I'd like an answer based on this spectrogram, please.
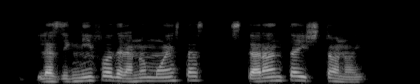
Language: Esperanto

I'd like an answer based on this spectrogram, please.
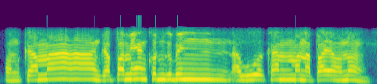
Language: Santali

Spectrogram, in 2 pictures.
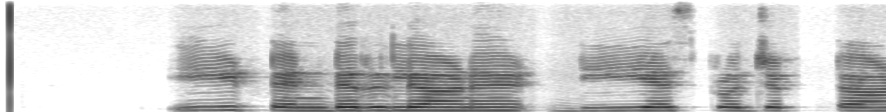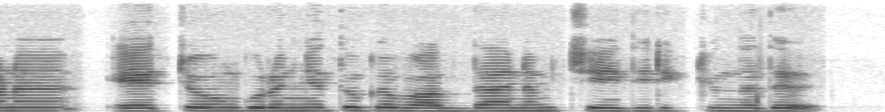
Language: Malayalam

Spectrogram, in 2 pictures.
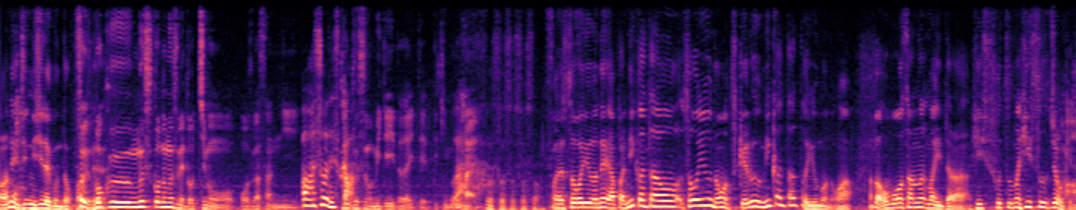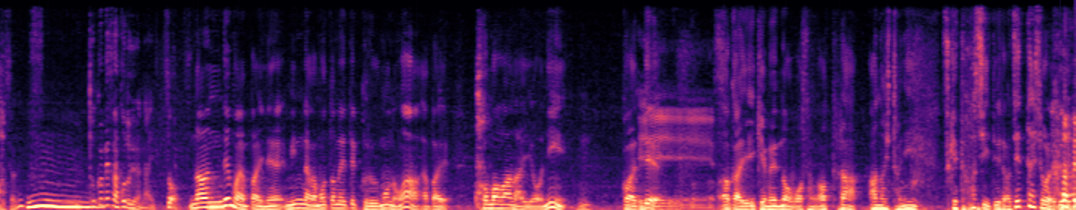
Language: Japanese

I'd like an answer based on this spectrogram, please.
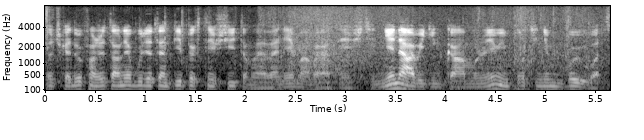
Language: Slovak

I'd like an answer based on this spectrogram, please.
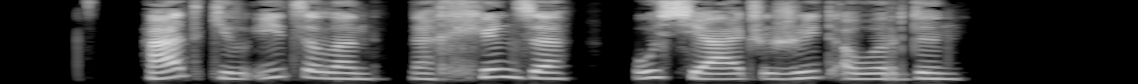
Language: Abkhazian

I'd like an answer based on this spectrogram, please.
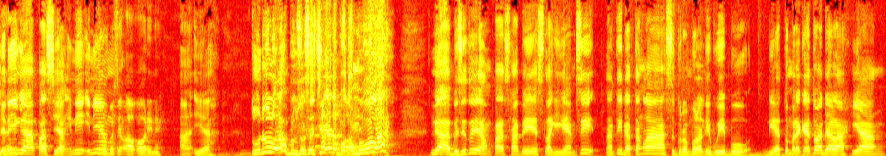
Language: Indonesian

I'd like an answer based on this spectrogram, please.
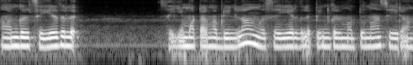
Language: Tamil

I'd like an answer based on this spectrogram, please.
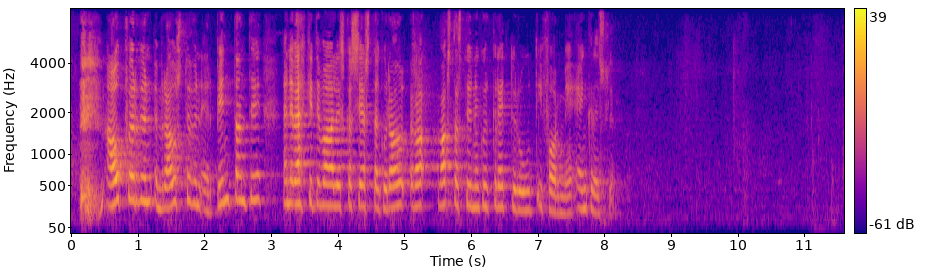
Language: Icelandic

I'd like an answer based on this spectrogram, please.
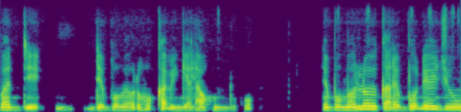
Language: Fula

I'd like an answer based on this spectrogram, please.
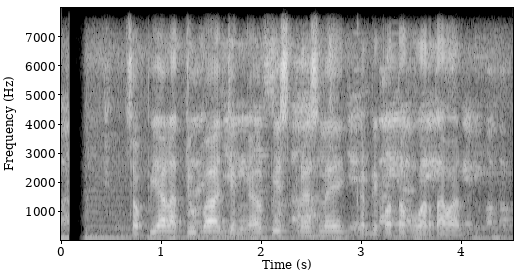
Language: Sundanese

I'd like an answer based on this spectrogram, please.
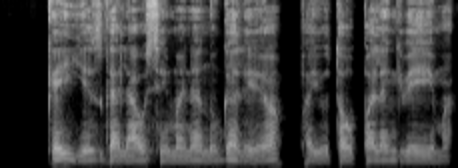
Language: Lithuanian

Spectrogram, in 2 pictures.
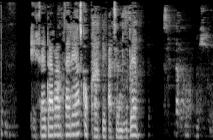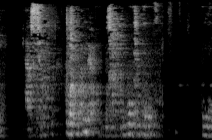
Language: Basque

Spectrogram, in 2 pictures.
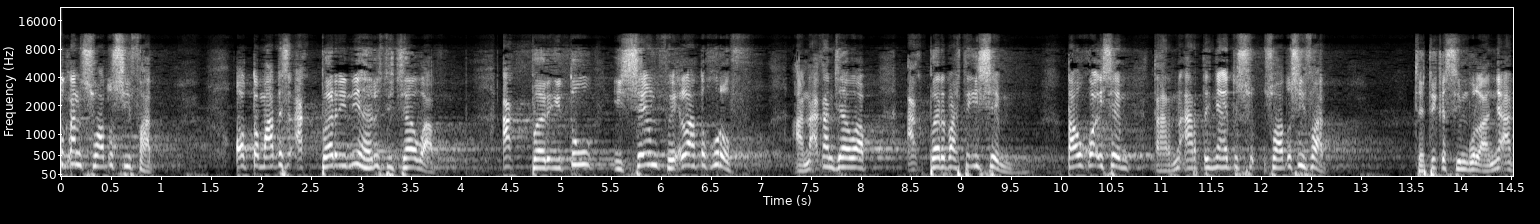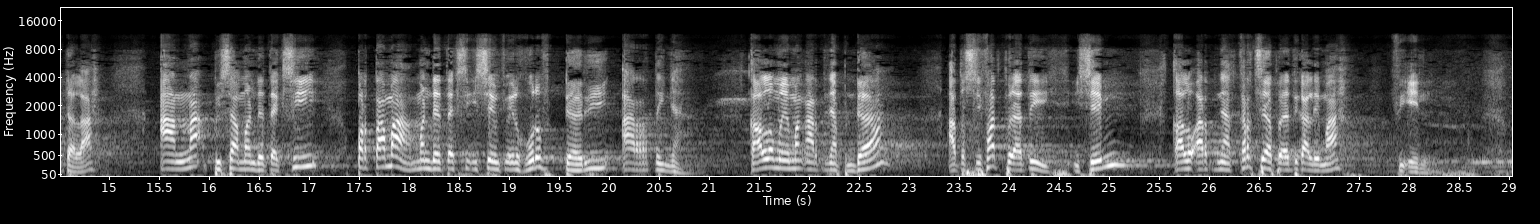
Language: Indonesian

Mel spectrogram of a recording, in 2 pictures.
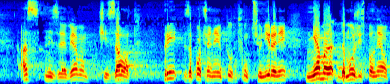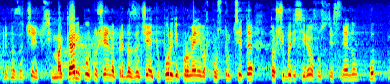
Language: Bulgarian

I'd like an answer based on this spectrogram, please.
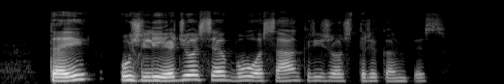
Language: Lithuanian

